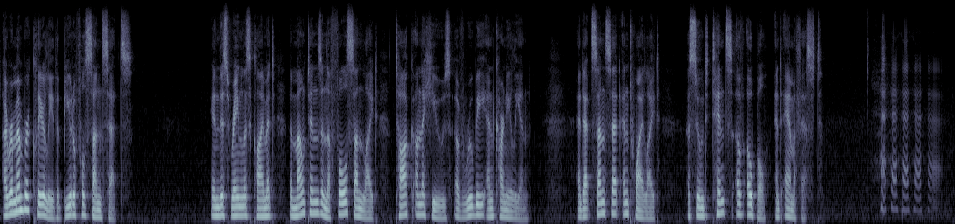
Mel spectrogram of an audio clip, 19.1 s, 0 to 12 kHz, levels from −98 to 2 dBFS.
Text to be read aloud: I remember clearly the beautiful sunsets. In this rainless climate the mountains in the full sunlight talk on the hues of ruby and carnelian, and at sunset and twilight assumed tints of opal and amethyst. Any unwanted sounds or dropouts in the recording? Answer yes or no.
yes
